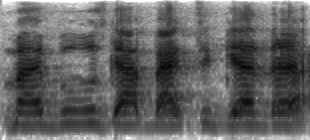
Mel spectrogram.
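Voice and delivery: high drawn-out "oh", then gushing; emotional, happy gushing. Retold or imitated. Reader reliving her favorite couple's reunion, emotional gushing. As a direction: coo over a couple's reunion, pitched high. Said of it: "It was so emotional".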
